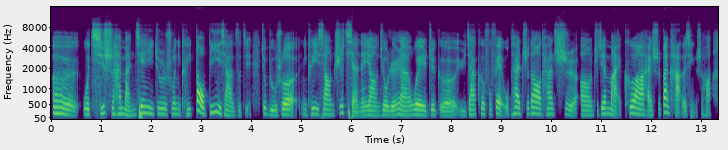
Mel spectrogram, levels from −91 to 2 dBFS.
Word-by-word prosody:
呃， 180 -7 +2
我 175 -1 +2
其 190 +4 +3
实 195 -3 +2
还 185 0 0
蛮 160 -4 -3
建 210 +5 +3
议， 195 -3 -2
就 180 +1 -3
是 175 - -2
说 180 +2 -5
你 170 - -8
可 170 +1 -8
以 170 - -6
倒 195 - +10
逼 225 +7 -4
一 215 - +1
下 155 -6 -1
自 135 +2 -13
己。 - - -14 0.2
就 195 - -2
比 165 -3 -8
如 150 -1 -2
说 165 +1 +3
你 165 -1 -12
可 180 - -7
以 185 -1 0
像 160 0 0
之 215 +7 -2
前 125 - 0
那 135 +2 -3
样 145 -2 0
就 150 0 0
仍 145 +2 0
然 150 -3 0
为 160 -2 +4
这 160 +3 -4
个 135 -2 -2
瑜 145 -1 -12
伽 160 +4 -1
课 180 +2 -4
付 165 0 -12
费， 190 +2 +2
我 - - -7
不 - - -18
太 195 0 +2
知 185 +1 -7
道 190 -2 +3
它 175 0 -4
是， 170 -4 -2
呃， 150 -1 -2
直 155 +2 -10
接 185 - +1
买 175 -3 -1
课 205 -1 0
啊， 170 -3 +4
还 150 -1 -2
是 170 - -5
办 235 +5 +4
卡 - - 0
的 - - -6
形 - - -9
式 - - -9
哈。 - - -7
170 Hz, 290 characters per minute, -23 LUFS, 150-185 Hz, 0.2 s, 倒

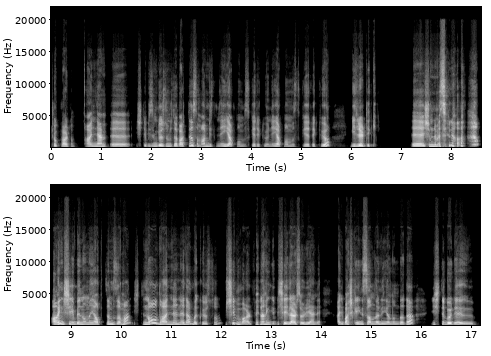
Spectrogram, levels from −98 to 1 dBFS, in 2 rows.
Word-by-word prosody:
çok 195 -1 -6
pardon, 135 -4 0 0.2
annem, 225 +4 +2
ııı, 185 -1 -1
işte, 195 - -11
bizim 210 +1 -9
gözümüze 210 0 0
baktığı 205 - +1
zaman 225 - -4
biz 220 -4 -12
neyi 200 +2 -6
yapmamız 195 -4 -1
gerekiyor, 180 +1 -11
ne 190 - -10
yapmamamız 185 -4 -3
gerekiyor, 170 - -1 0.5
bilirdik. 215 - +3 0.8
Eee, 205 0 +6
şimdi, 250 +4 +2
mesela, 325 +9 +2 0.5
aynı 315 - +5
şeyi 275 -5 +2
ben 230 0 +2
ona 235 +2 -4
yaptığım 215 +5 -1
zaman, 220 - -1
işte, 235 - -11
"Ne 280 - +3
oldu 450 - +2
anne, 235 +5 +1
neden 285 +7 -2
bakıyorsun, 225 - -6
bir - - -10
şey 425 - +2
mi - - -6
var?" - - -1
falan 235 -3 0
gibi 210 -1 -13
şeyler 210 -2 +6
söylüyor. 155 -5 -1
Yani, 160 +1 -6 0.3
hani, 185 +1 -2
başka 210 +5 +2
insanların 205 -2 -1
yanında 195 -1 -5
da, 370 +9 +2 0.3
işte, 245 -1 -5
böyle, 480 +2 +5
eee, 415 -2 -3
210 Hz, 170 wpm, -21 LUFS, 195-245 Hz, 0.8 s, Eee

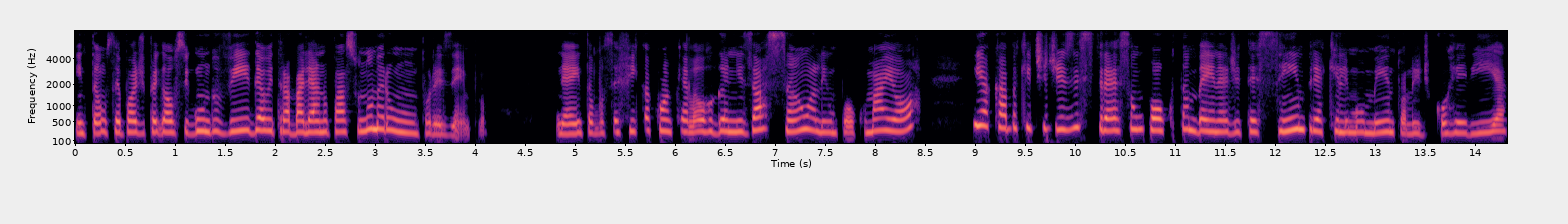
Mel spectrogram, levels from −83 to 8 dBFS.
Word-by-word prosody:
então 235 +2 -1
você 255 +1 +1
pode 255 -1 +1
pegar 255 +1 +2
o - - 0
2º 270 +2 0
vídeo 290 +4 +2
e 285 - -1
trabalhar 260 -1 +2
no 260 - -1
passo 270 +1 -1
número 320 +1 +4
1, 250 -4 0
por 235 +1 -6
exemplo, 210 -2 -7 0.7
né, 225 0 +1
então 245 +1 -2
você 245 +2 -6
fica 275 +3 -5
com 290 - -2
aquela 275 -1 -1
organização, 275 +2 +1
ali, 275 -4 -1
um 250 -1 -3
pouco 130 - -5
maior, 290 +3 +1 0.6
e 410 -1 +7
acaba 355 -4 +1
que 350 +1 -3
te 345 +2 -6
desestressa 315 -2 0
um 320 0 0
pouco 295 -3 +3
também, 285 -4 +1
né, 265 0 0
de 255 +1 -7
ter 265 +2 -2
sempre 295 +3 +2
aquele 265 -1 -2
momento, 255 +1 -1
ali, 235 +2 -5
de 205 - -18
correria, 235 - -3
270 Hz, 180 wpm, -23 LUFS, 250-295 Hz, 0.7 s, e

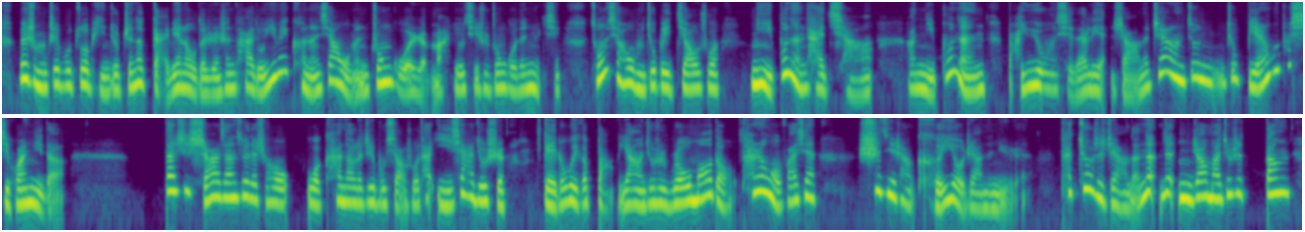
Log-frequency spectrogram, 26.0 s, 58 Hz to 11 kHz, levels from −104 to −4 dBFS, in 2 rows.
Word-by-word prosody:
为 310 - +6
什 265 -6 +2
么 210 - +3
这 240 +4 0
部 220 -1 -3
作 230 +1 +1
品 170 -4 -6
就 185 +1 -3
真 205 +4 -3
的 245 0 +2
改 240 - -6
变 190 +3 0
了 195 -2 0
我 - - -4
的 155 - -3
人 155 0 -3
生 195 +4 -3
态 200 0 -5
度。 165 -1 -1
因 295 - +5
为 415 +3 -2
可 220 - -4
能 175 +2 0
像 265 +4 -1
我 - - -2
们 180 - -4
中 250 +6 +4
国 - - -2
人 165 - -5
嘛， - - -5
尤 185 - -4
其 195 - -8
是 190 - -7
中 200 +1 -3
国 175 -2 -5
的 185 - -5
女 200 -1 +1
性， 175 - -10 0.3
从 300 - +5
小 295 - +1
我 245 - +4
们 190 -4 +1
就 220 +3 0
被 205 -2 +2
教 195 +1 -2
说 195 -1 -3 0.3
你 235 -5 +6
不 370 - +2
能 280 - +5
太 195 -2 -4
强， 160 -1 -9 0.3
啊， 195 - -7
你 185 -5 0
不 365 - -1
能 175 +3 +2 0.2
把 - - -13
欲 215 +5 +3
望 195 -4 -1
写 165 -6 -10
在 155 +4 -6
脸 180 0 -3
上。 170 - -8
那 190 - -3
这 225 - -2
样 340 -9 +5
就 320 - -4 0.3
就 300 +4 -3
别 220 -8 -1
人 265 - +4
会 370 - -5
不 450 -10 -3
喜 290 -9 -1
欢 200 +2 +3
你 175 -7 +1
的。 - - -7 1.0
但 365 0 +6
是 360 0 -2
12-13 265 -2 +2
岁 285 - +1
的 255 - 0
时 225 - -8
候， 205 -2 -2
我 200 -2 -1
看 230 +5 -4
到 215 - 0
了 210 - -1
这 215 +1 -1
部 200 -1 -5
小 200 - -6
说。 190 0 -6
它 - - -6
一 185 -2 -2
下 285 - -1
就 225 -1 +3
是 195 -5 -1 0.4
给 190 -3 +3
了 195 +4 -2
我 230 - +4
一 - - +1
个 205 +2 -2
榜 210 - -9
样。 190 0 -1
就 205 - -2
是 205 -1 +1
Role 205 +4 +3
model。 260 +6 +2
它 335 - -1
让 355 -1 +6
我 250 -11 +3
发 225 +4 -3
现 260 0 0 0.4
世 370 - +1
界 320 -4 +4
上 230 -7 -6
可 175 -2 -2
以 220 - +2
有 245 - +1
这 175 - -7
样 165 -1 -7
的 165 - -5
女 160 - -4
人， - - -16 0.3
她 365 - -4
就 395 +2 +3
是 265 - +3
这 205 -2 -4
样 165 -3 -6
的。 - - -6
那 345 +6 +5
那 320 +2 +1
你 260 -1 +7
知 275 - 0
道 280 - +3
吗？ 260 -2 +5
就 310 - +1
是 315 -2 -2 0.2
当 330 +1 +4
210 Hz, 330 characters per minute, -22 LUFS, 190-270 Hz, 1.0 s, 你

